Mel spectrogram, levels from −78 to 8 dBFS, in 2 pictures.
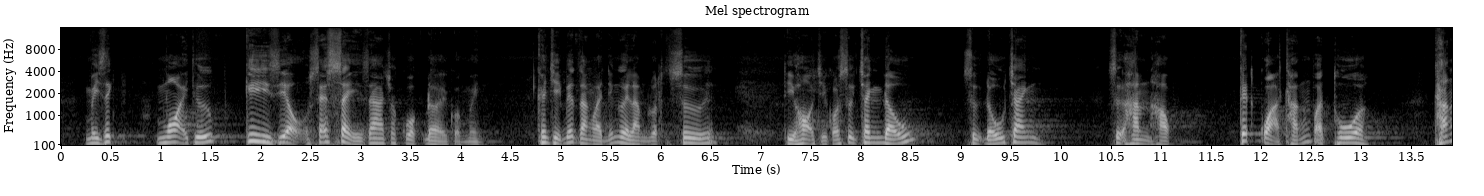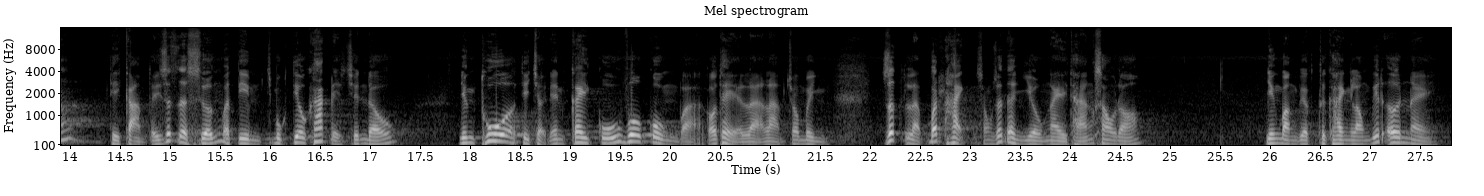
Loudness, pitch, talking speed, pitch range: -23 LUFS, 145 Hz, 205 wpm, 115-170 Hz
